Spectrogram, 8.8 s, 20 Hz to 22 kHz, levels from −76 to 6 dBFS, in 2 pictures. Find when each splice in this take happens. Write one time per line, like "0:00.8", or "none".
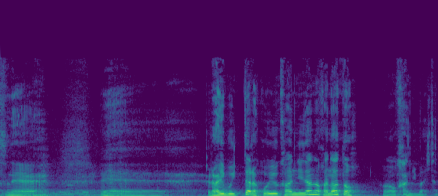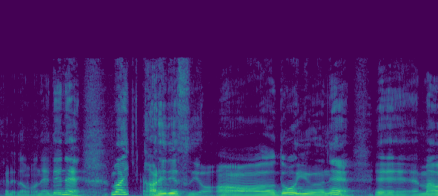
0:05.6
